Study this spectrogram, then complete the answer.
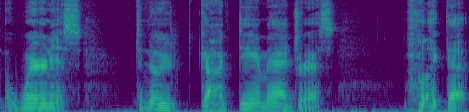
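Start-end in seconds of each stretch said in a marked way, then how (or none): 3.4-4.1 quiet breathy chuckle; short chuckle. Real, not acted. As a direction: chuckle under your breath. Amused at own rant.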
